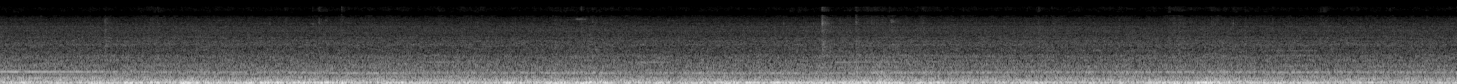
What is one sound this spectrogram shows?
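A bus engine rumbles low and steady while driving.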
